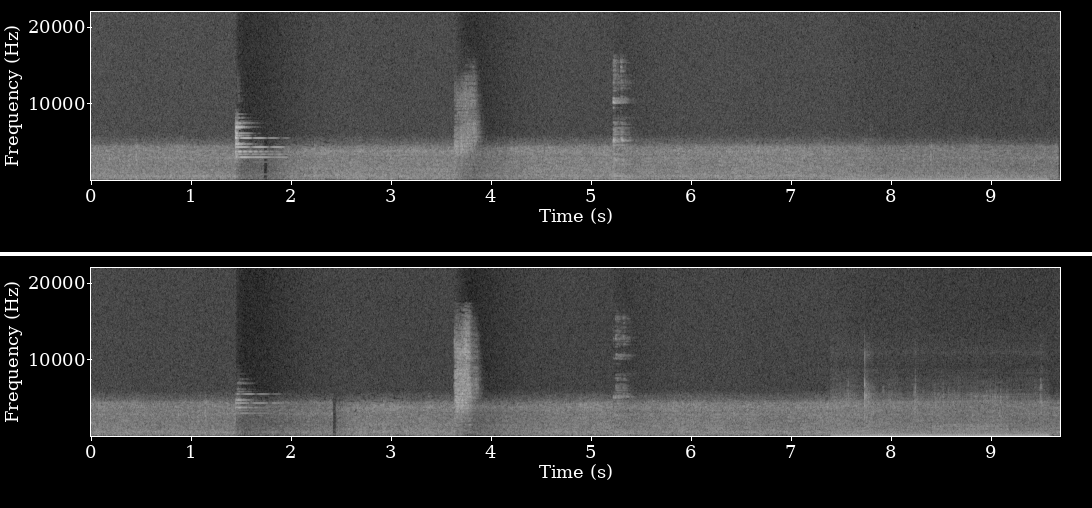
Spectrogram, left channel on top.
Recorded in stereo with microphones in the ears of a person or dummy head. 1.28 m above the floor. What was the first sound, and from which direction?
A bell, 70° left (ahead or behind).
